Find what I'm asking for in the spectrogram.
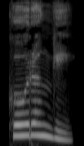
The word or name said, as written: ಕೊರಂಗಿ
